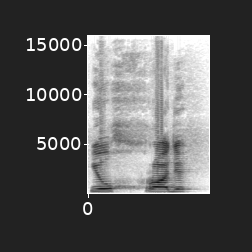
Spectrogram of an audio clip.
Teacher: اس کی بیس چونکہ بریتھ بیس ہے، یہ ماموسہ حرف ہے، تو اس میں سانس بھی جاری رکھیے. پھر ہم ان دونوں کوالٹیز کو جب اکٹھا ادا کریں گے تو بہترین ادا ہوگا.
